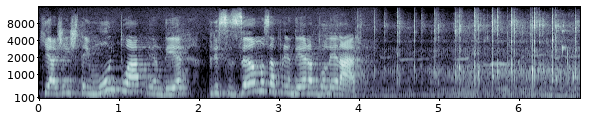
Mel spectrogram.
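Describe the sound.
A person talks for a few seconds, then a steady clip-clop of horse hooves pulling a buggy takes over as couples arrive for a wedding, sharp regular hoofbeats with a faint background murmur.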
